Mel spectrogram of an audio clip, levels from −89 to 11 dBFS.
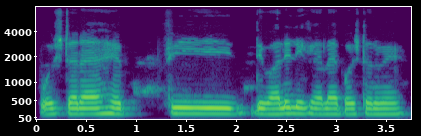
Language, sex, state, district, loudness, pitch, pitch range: Hindi, male, Jharkhand, Sahebganj, -14 LUFS, 150 Hz, 145-155 Hz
